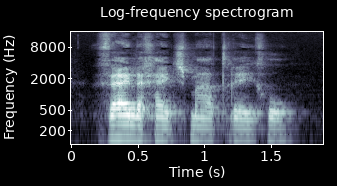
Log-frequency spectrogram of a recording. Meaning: security measure, safeguard
- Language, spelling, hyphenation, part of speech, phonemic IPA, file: Dutch, veiligheidsmaatregel, vei‧lig‧heids‧maat‧re‧gel, noun, /ˈvɛi̯.lɪɣ.ɦɛi̯tsˌmaːts.reː.ɣəl/, Nl-veiligheidsmaatregel.ogg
